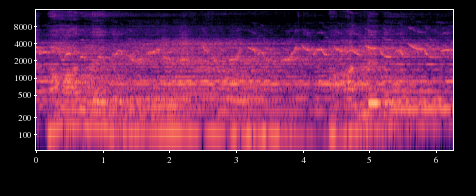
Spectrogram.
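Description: Accordion playing an instrumental passage: held chords over a steady low bass, with a fresh chord about four and a half seconds in. Birds chirp lightly in the background.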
